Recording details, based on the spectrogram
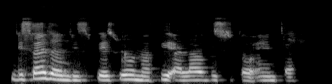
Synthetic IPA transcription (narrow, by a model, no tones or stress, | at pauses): disaɪdɔ̃ndispleswɛɔnafiʔalaʊvisitɔʔɛ̃ntʰa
